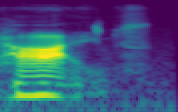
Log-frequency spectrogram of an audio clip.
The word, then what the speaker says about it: Hives: Dije de Hives, es de Hives. Cuesta pronunciarlo.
